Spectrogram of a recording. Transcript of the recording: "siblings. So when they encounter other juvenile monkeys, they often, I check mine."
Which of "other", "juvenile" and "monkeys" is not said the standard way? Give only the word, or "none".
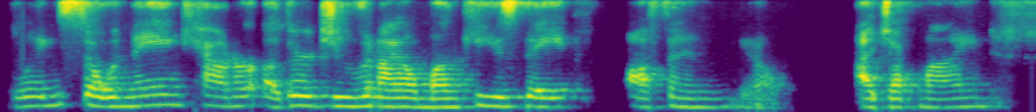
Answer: none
